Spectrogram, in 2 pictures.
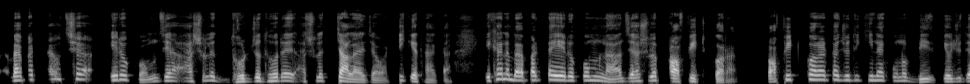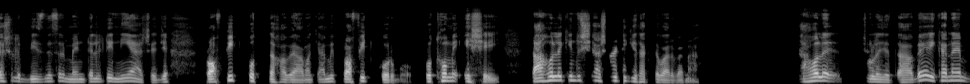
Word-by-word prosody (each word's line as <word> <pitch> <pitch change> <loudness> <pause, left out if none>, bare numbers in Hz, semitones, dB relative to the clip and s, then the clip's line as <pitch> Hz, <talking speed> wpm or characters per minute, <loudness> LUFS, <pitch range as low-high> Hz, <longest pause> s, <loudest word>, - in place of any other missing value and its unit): ব্যাপারটা 215 +4 0
হচ্ছে 240 +1 -2 0.4
এরকম 210 - 0
যে 175 - +3 0.2
আসলে 180 +5 -3 0.2
ধৈর্য 135 +1 +1 0.2
ধরে 165 +1 +3 0.2
আসলে 165 - -4 0.2
চালায় 115 -4 +6
যাওয়া, 105 -2 -6
টিকে 185 -7 +1
থাকা। 95 -4 -10 0.4
এখানে 240 +6 +2
ব্যাপারটা 195 +2 +3
এরকম 190 0 +1
না - - +1
যে, 155 - +3
আসলে 180 +4 +1
প্রফিট - - +5
করা। - - +1 0.3
প্রফিট 215 -1 +1
করাটা 215 -1 +4
যদি 200 0 -3
কিনা 195 -1 +1
কোন 170 0 -6 0.2
বিজ 130 +1 +1
কেউ 135 - +1
যদি 145 - -4
আসলে 150 0 -6
বিজনেস 125 +3 -3
এর 155 - -4
মেন্টালিটি 135 +5 -3
নিয়ে 150 +2 -1
আসে 100 - -7
যে - - +1 0.4
প্রফিট 185 +11 +5
করতে 155 -7 0
হবে 110 -2 -3
আমাকে। 105 +1 -8
আমি 135 +3 -3
প্রফিট 120 +6 +2
করব। 110 - 0 0.2
প্রথমে 165 +4 +2
এসেই। - - 0 0.4
তাহলে 180 +6 +6
কিন্তু 190 -1 -2
সে 190 - -4
আসলে 175 +3 -2
টিকে 150 -5 -4
থাকতে 115 - -7
পারবে 95 0 -5
না। - - -14 1.1
তাহলে 170 +6 +5 0.4
চলে 125 -2 0
যেতে 105 - -5
হবে। 110 - +1
এখানে 180 +1 0
160 Hz, 175 wpm, -24 LUFS, 125-190 Hz, 1.1 s, চালায়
